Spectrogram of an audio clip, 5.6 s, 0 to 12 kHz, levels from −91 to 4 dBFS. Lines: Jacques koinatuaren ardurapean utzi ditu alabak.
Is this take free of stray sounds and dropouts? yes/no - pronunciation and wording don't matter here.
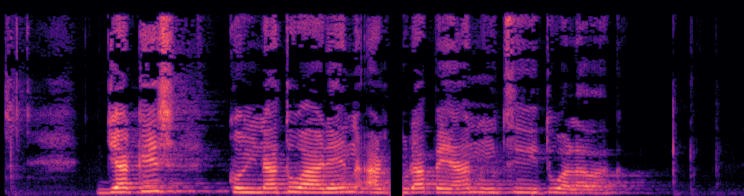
no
